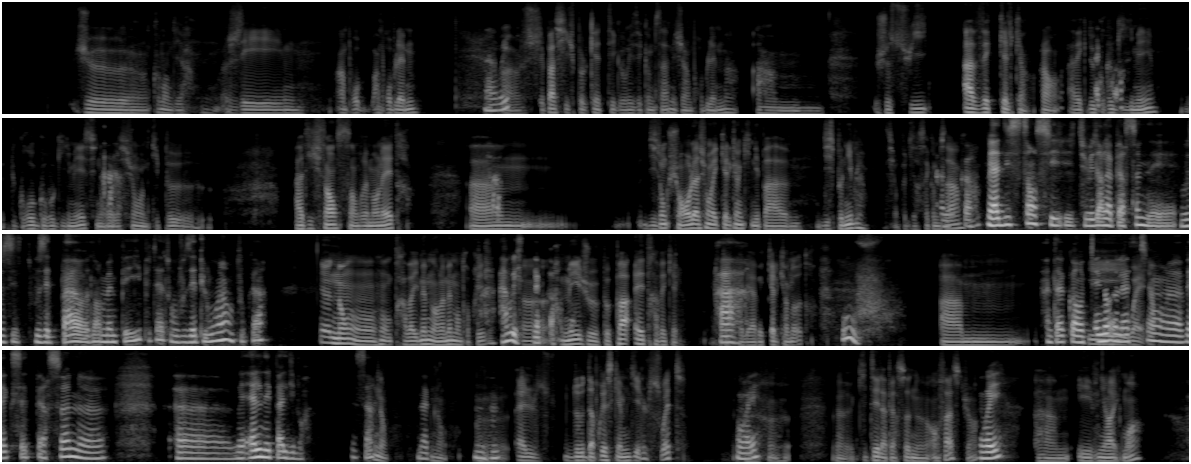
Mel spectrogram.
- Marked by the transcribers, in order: other background noise; chuckle
- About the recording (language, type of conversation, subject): French, advice, Comment mettre fin à une relation de longue date ?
